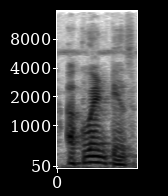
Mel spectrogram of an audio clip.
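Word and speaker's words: acquaintance: English word में जो सी जो है वो साइलेंट है, सी का आवाज़ नहीं आ रहा है। अक्वेंटेंस, अक्वेंटेंस, जो आवाज़ आ रहा है वो क्यू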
